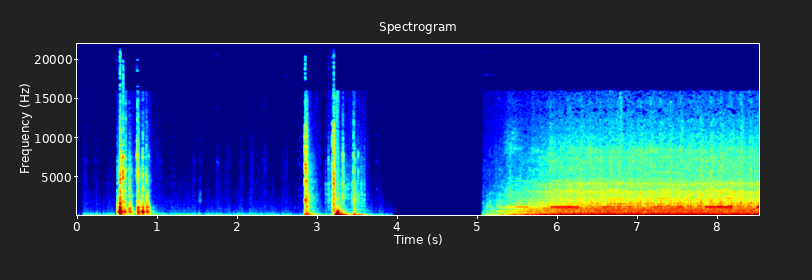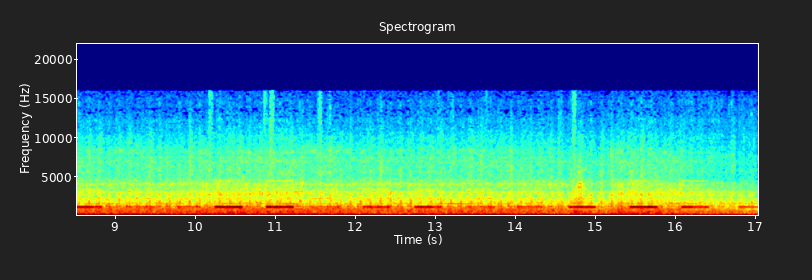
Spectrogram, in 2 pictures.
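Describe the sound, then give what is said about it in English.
A truck carrying a calf: its engine rumbles loudly while a steady reversing alarm beeps at a regular pace, preceded by a couple of sharp metallic clunks in near silence. “I have the calf on the truck.”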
